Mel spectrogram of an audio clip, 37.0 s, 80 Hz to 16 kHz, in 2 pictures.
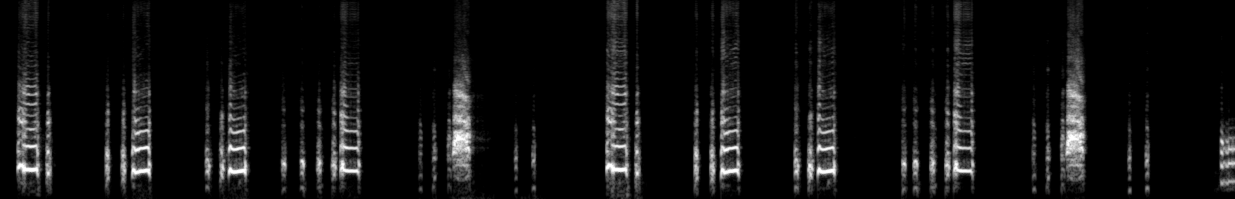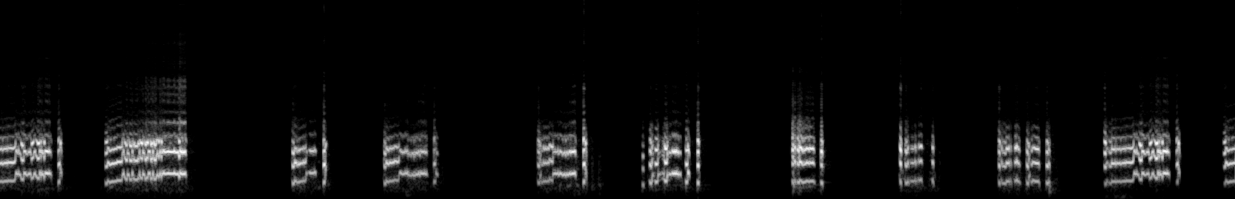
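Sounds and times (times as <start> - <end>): chicken clucking: 0.3 - 0.8, 1.6 - 2.4, 3.1 - 5.5, 6.3 - 8.2, 9.1 - 9.6, 10.4 - 11.2, 11.9 - 12.6, 13.5 - 14.7, 15.5 - 17.3, 18.3 - 19.5, 20.1 - 21.4, 22.9 - 23.5, 24.3 - 25.2, 26.6 - 27.4, 28.2 - 29.1, 30.4 - 31.0, 32.0 - 32.6, 33.5 - 34.3, 35.1 - 36.3.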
